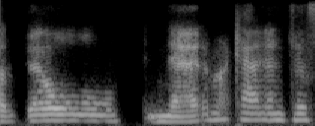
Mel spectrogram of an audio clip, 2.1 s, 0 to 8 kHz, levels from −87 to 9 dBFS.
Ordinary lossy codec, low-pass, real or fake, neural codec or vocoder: Opus, 16 kbps; 7.2 kHz; fake; codec, 16 kHz, 1 kbps, FreqCodec, smaller model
